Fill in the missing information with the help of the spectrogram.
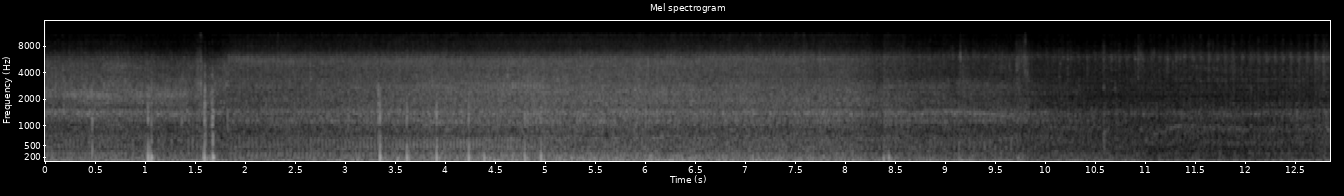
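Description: Motorcycle engine running under way on a rough gravel track, with wind rush on the helmet camera and a few sharp knocks from stones in the first few seconds. The sound eases off about eight seconds in as the ride slows.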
